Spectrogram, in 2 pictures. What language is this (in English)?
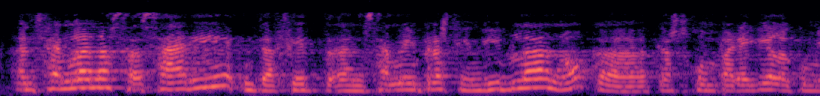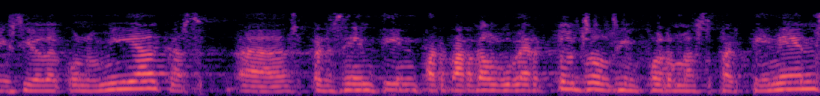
Catalan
